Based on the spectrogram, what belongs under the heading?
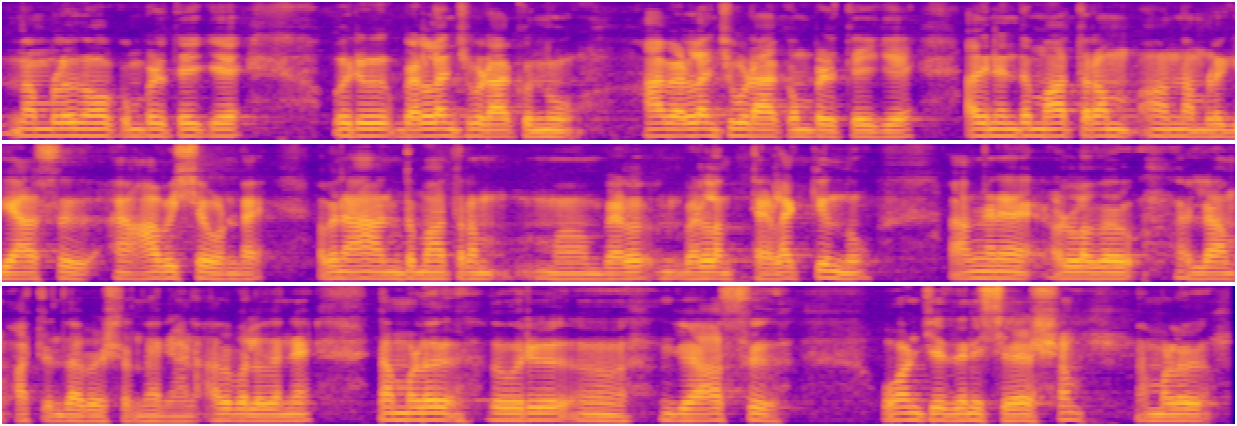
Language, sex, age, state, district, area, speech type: Malayalam, male, 45-60, Kerala, Kottayam, rural, spontaneous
